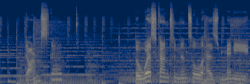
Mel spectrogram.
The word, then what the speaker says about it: Darmstadt: sea white wings and darmstead is how you pronounce it darmstadt the west continental has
